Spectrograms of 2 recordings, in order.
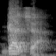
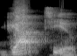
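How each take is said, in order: First: The two words are blended into one word. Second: The two words are said separately and fully. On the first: "becomes gacha" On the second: "got you becomes gacha"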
